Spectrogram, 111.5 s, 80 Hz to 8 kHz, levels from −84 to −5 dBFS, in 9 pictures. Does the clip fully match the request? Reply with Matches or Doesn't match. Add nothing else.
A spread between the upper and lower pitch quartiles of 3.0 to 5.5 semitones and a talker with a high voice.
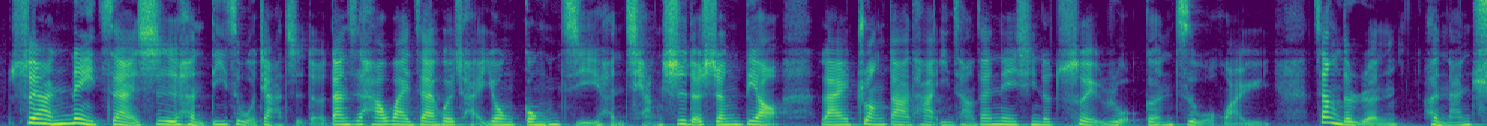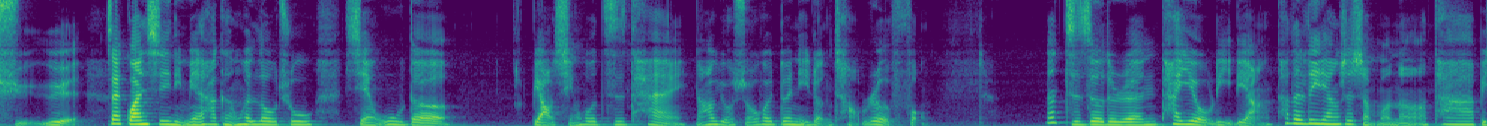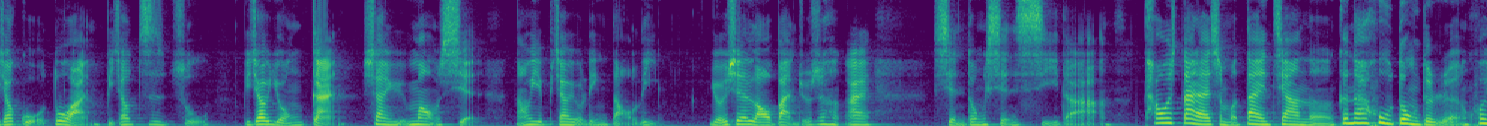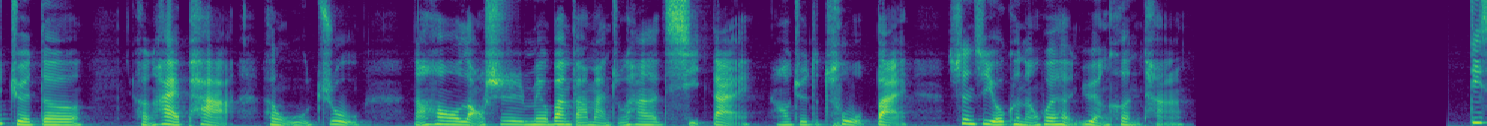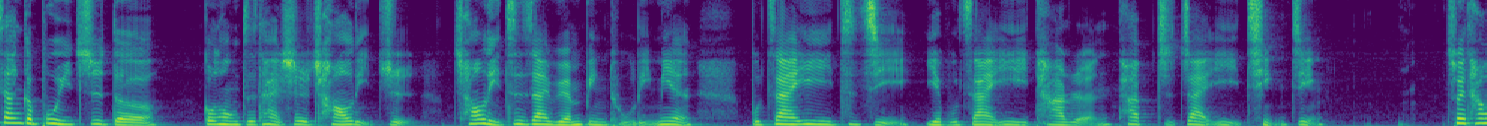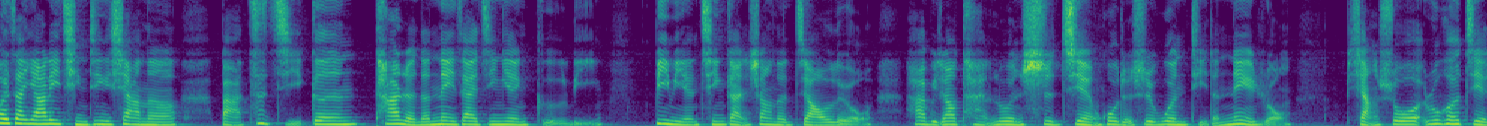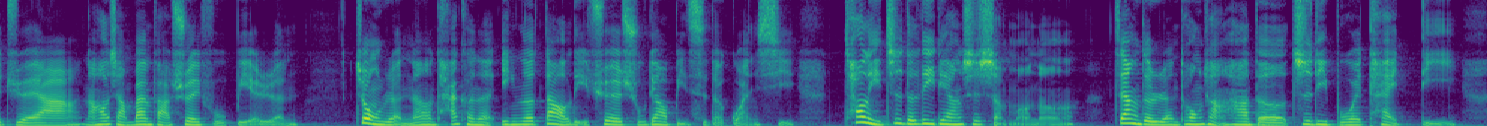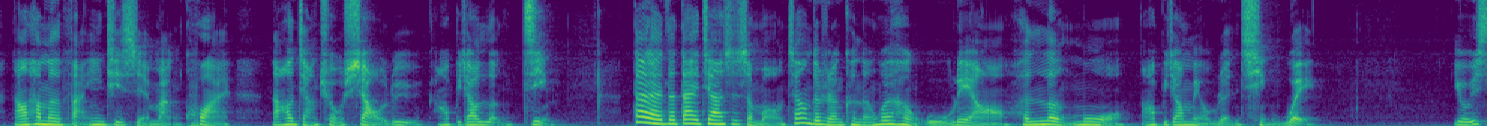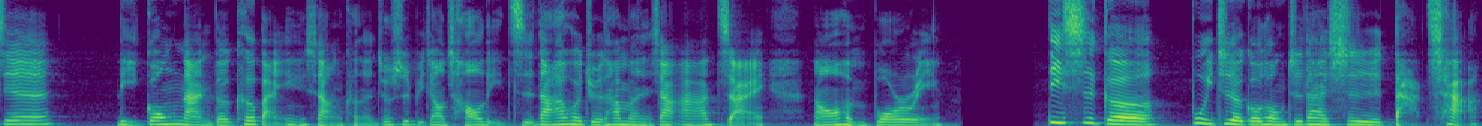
Doesn't match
